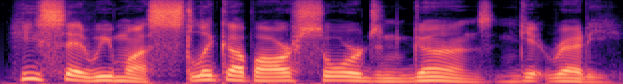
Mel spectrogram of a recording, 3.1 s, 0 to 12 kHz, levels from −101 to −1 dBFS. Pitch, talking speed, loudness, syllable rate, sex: 145 Hz, 250 wpm, -18 LUFS, 4.7 syllables/s, male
